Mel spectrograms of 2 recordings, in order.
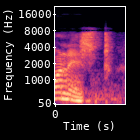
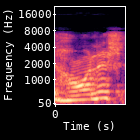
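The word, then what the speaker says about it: honest: ऑनेस्ट, ना कि हॉनेस्ट। तो हम इसको बोलते नहीं, क्या बोलते हैं इसको? ऑनेस्ट। आ से प्रोनाउंस होता है, तो आ क्या है आपका?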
